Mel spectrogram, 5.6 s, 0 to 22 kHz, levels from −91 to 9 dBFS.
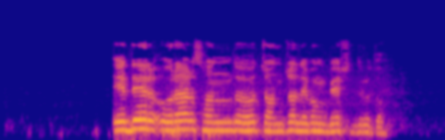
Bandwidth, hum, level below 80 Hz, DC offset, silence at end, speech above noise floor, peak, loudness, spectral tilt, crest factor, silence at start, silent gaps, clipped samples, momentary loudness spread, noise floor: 7.4 kHz; none; -56 dBFS; under 0.1%; 0.75 s; 57 dB; -2 dBFS; -17 LUFS; -7 dB/octave; 18 dB; 1.4 s; none; under 0.1%; 16 LU; -74 dBFS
